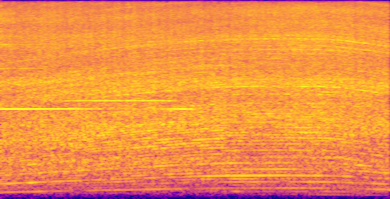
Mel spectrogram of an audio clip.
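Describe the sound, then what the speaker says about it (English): A car engine with a BMS cold air intake runs hard on a dyno, giving a loud, steady broadband roar with rising engine tones that hold unbroken for the whole stretch, with no talking. "go ahead and run it and see if we get any power gains with our BMS intake on it"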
